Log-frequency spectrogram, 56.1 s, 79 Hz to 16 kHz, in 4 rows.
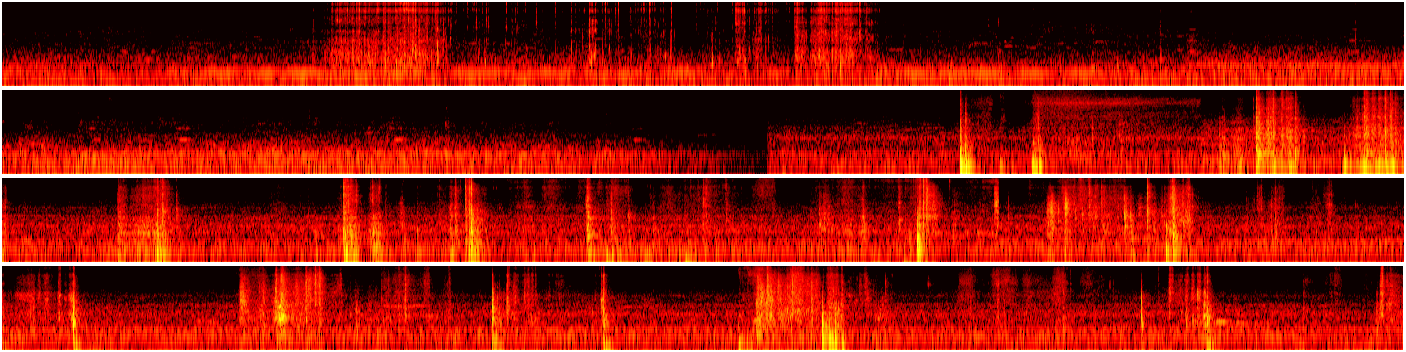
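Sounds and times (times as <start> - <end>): objects clattering: 21.7 - 43.4, 44.4 - 48.2, 49.4 - 54.4
steady low hum: 21.7 - 56.0.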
